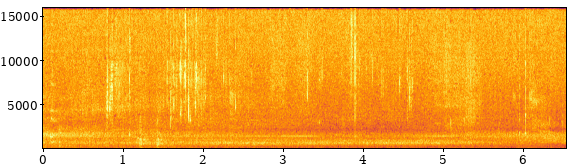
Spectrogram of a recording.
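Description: Faint, steady shoreline ambience of shallow water washing over seaweed-covered rocks at low tide, with scattered small ticks and drips.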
